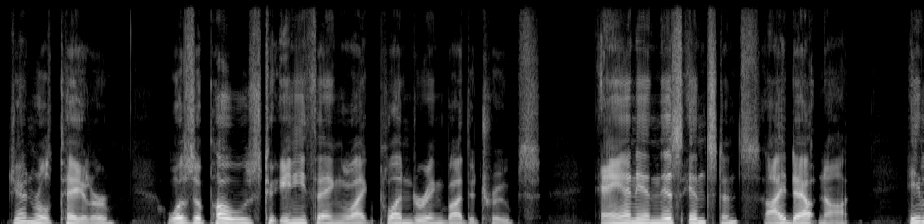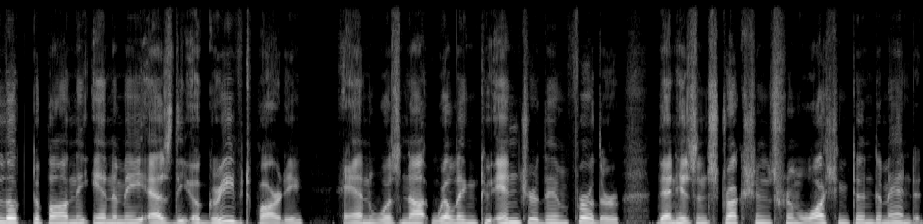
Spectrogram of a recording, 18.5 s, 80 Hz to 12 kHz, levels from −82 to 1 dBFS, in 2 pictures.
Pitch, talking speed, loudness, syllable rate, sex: 155 Hz, 135 wpm, -19 LUFS, 4.3 syllables/s, male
